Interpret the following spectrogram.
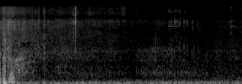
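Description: Grass and leaves rustling as they brush close against the hand-held camera moving through low vegetation, loudest at the very start and fading away, over a low steady rumble, with one faint click a little under a second in.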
